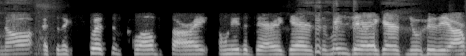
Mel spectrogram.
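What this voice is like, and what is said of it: Derry Northern Irish accent. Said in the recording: “I'm very proud of my Derry accent. and it's getting stronger”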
